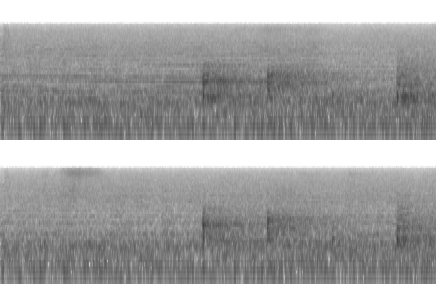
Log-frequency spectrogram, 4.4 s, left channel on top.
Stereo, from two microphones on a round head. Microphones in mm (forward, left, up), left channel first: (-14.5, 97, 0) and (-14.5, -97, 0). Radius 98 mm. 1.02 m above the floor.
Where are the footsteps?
20° right (ahead or behind), 1.0 m; by 4.1 s 10° right (ahead or behind), 2.5 m.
